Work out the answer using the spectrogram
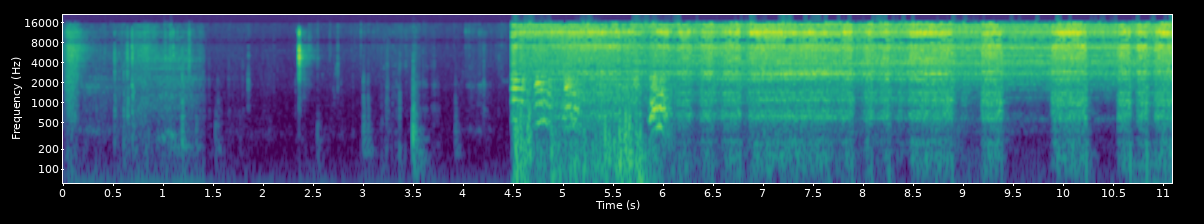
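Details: Leak-down test on a misfiring engine, with compressed air fed into the cylinder through a compression-tester hose with the check valve removed, valves supposedly closed and exhaust sealed. A few knocks, then a loud steady hiss of escaping air shows cylinder leakage.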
